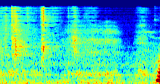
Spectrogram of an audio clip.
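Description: Faint light clicks of a small plastic toy piece being handled against a plastic playset, with a slightly louder tap about half a second in.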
